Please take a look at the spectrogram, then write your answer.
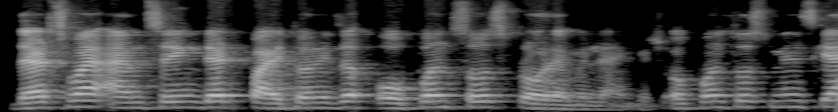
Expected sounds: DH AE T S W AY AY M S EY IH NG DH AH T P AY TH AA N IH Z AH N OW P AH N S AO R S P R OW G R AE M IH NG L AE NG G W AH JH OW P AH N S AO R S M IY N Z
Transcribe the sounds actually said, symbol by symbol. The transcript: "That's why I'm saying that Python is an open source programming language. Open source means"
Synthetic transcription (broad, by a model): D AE T S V AY AY M S EY IH NG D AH T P AY T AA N IH Z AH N OW P AH N S AO R S P R OW G R AE M IH NG L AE NG G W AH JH OW P AH N S AO R S M IY N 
